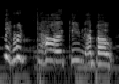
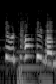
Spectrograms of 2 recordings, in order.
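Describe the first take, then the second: First: The voice is pitched lower. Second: The voice is pitched higher. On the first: The speaker calls it wrong. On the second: The speaker calls it right.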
